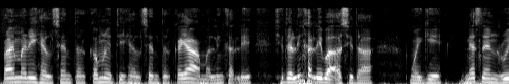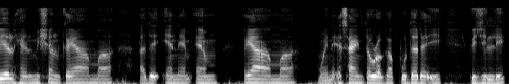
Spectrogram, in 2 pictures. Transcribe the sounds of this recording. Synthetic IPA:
pɾajmɐɾiɦelt̪ʰsentɐɾkɐmjunitiɦelt̚ʰsentɐɾkɐjaɐmɐliŋkʰɐt̚li | sidɐliŋkʰɐt̚libɐɐsidɐmojɡinesnenɾijɐlɦelmisɐnkɐjaɐmɐːdɐʔenememkɐjaɐmɐmojnɐ̰ʔḛsajntɐwɾɐɡɐpudɐɾɐʔib̥id͡ʒilːi

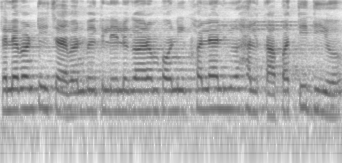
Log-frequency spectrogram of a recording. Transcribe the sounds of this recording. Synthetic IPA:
t̪elebəɳʈit͡ʃajbənbekelelɡəɾəmpɔnikʰolaljoɦəlkapət̪id̪ijo

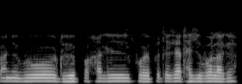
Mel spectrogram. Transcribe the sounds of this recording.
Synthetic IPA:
anibʊdʱuipɔkʰalibopetiɡatʰakibɔlaɡɛ

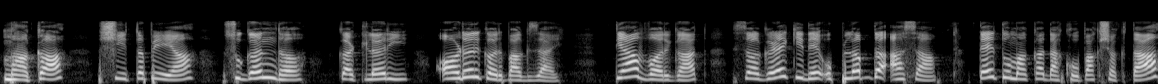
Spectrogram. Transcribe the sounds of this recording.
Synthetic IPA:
m̤aka | ɕit̪peja | suɡənd̪ʱə | kəʈləɾiː | ɔɾɖəɾkəɾpakd͡zaj | t̪jaʋəɾɡãt̪ | səɡɭekit̪̬ẽʔupləb̚d̪ʱəʔəsat̪et̪ũm̤akad̪akʰəwpakɕəkt̪a

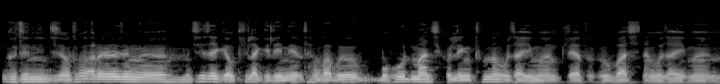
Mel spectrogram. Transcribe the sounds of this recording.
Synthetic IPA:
ɡɯdɯnid͡ʒinawtʰɔaɾɯzɯŋɯmɯnsʰizajɡawkʰilaɡilenitʰaŋbabɯbɔɦut̚mansʰi̥kʰɯleŋtʰumnaŋɡɔzajimɯnplejatʰɔkʰɯbasinaŋɡɯzajimɯn

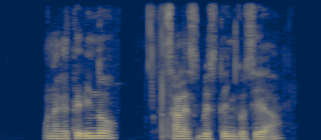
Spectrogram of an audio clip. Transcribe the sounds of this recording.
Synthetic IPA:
manakʰɛt̪it̪̚ʔiɲd̪ɔ | saɽ̃ɛsbist̪iɲkusɛjaʔa

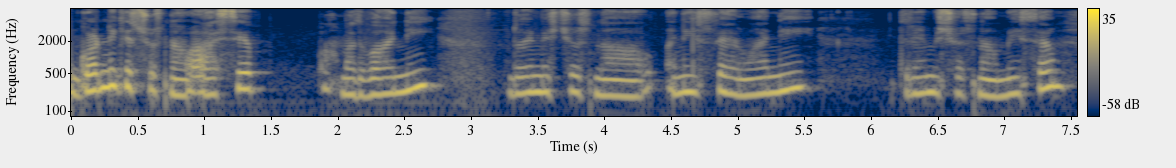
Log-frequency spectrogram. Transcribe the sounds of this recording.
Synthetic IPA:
ɡɔɾnikisʃusnaːwaːsif | ɐhmɐd̪ʋaːni | d̪oimist͡ʃusnaːwɐniːseʋaːni | t̪ɾiːmiʃusnaːmiːsɐm

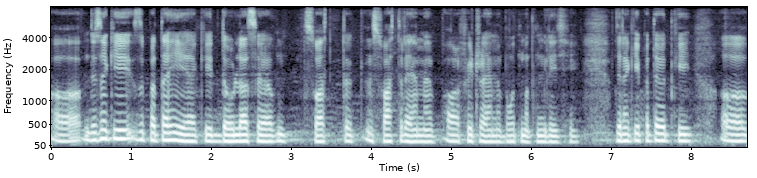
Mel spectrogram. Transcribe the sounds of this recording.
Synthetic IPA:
d͡ʒɛs̬ekisepət̪aɦiɦɛkid̪əwlasəswast̪ʰswast̪ʰjəɾəɦɛmeɔɾpʰiʈɾəɦɛmebəɦut̪məd̪ət̪milɛt͡ʃʰi | d͡ʒenakipət̪at̪ki

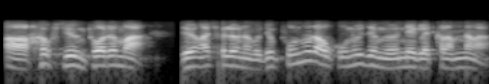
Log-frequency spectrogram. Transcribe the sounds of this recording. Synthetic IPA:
azɯŋtʰɔaɾɯma̰ | zɯŋasʰɔjlɯnaŋɡɯzɯŋpʰunuɾawkʰunuzɯŋɯneɡlet̚kʰalamnaŋa̰

